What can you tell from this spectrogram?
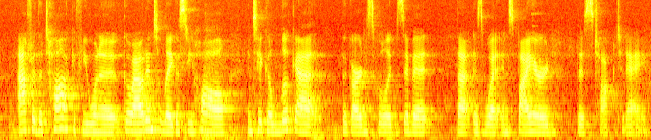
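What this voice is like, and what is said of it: Slightly scratchy, hoarse voice. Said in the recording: “Forgive my voice, it's a little scratchy, and I've got a lozenger”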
